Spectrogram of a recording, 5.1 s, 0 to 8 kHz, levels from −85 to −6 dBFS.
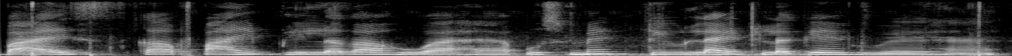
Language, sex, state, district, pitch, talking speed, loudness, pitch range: Hindi, female, Jharkhand, Garhwa, 235 Hz, 130 wpm, -15 LUFS, 220-265 Hz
